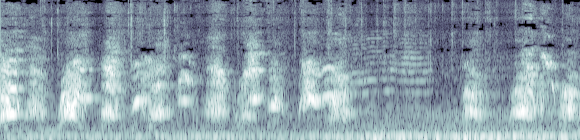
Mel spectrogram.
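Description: Dogs barking in a quick run of short, high yaps, several a second, with a brief pause about three seconds in.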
